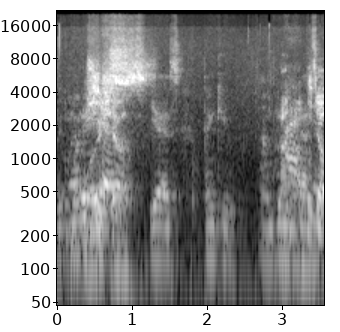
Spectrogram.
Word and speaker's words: Mauritius: Mauritius, how do you pronounce it? Mauritius.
